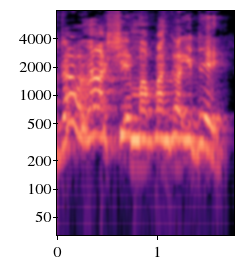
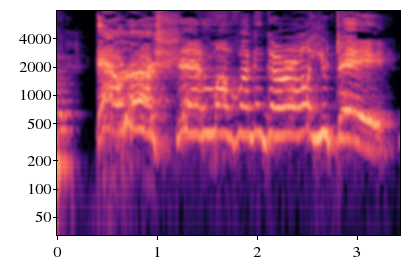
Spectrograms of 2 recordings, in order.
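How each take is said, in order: First: Mock shout. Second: High, shouted jeer with a cry in it; imitating an angry shouting crowd; mock Russian shout. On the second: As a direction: yell it high as if accusing her. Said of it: "Or the Russians going".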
